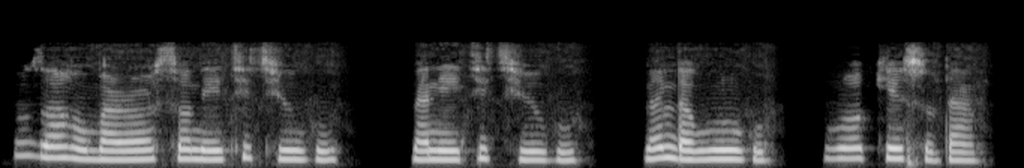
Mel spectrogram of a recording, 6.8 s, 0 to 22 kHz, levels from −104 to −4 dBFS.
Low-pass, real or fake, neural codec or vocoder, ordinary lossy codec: none; fake; codec, 16 kHz, 16 kbps, FunCodec, trained on LibriTTS, 50 frames a second; none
